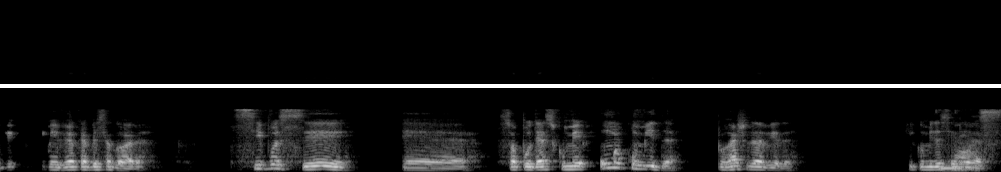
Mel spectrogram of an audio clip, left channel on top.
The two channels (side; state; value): left; silent; 61 dB below the other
